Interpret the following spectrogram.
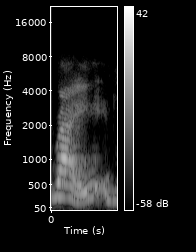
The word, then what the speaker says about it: Ra: Now, Morana Ray, Ray is spelled R A.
